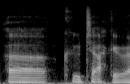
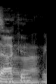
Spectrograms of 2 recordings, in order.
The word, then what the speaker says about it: Kotaku: Kotaku, I mispronounced Kotaku.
